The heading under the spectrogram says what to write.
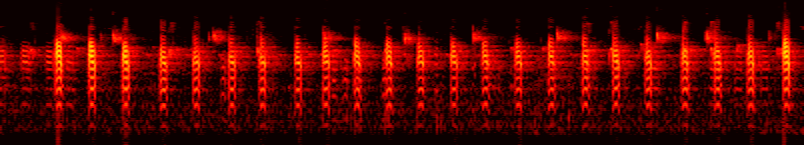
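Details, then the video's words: Red-breasted nuthatch calling in a quick, even run of brief nasal tooting notes, roughly three each second, high-pitched and tin-trumpet-like, continuing for the whole stretch without pause. "Red-breasted nuthatch sounds, Sounds of the Canadian Nuthatch"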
